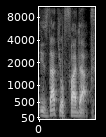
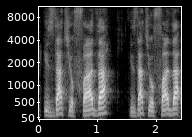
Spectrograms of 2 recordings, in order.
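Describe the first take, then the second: First: "Is that your father" dropping on "father"; falling tone. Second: Loud "Is that your father" climbing on "father"; emphatic yes-no question, voice lifted on "father"; rising tone. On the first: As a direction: let "father" come down in pitch. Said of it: "it is falling tone". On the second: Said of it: "is rising tone". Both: Shown as a demonstration.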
